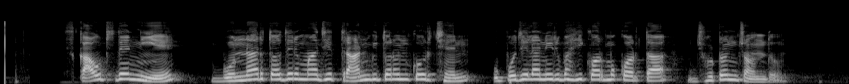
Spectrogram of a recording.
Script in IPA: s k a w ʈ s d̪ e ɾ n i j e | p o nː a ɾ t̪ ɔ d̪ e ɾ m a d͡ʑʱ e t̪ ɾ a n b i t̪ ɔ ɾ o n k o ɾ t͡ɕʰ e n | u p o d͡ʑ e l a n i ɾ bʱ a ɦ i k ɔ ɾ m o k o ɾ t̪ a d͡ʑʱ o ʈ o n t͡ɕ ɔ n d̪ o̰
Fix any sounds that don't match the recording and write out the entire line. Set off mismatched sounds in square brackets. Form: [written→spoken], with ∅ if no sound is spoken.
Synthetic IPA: s k a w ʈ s d̪ e ɾ n i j e | [p→b] o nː a ɾ t̪ ɔ d̪ e ɾ m a d͡ʑʱ e t̪ ɾ a n b i t̪ [ɔ→o] ɾ o n k o ɾ t͡ɕʰ e n | u p o d͡ʑ e l a n i ɾ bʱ a ɦ i k ɔ ɾ m o k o ɾ t̪ a d͡ʑʱ o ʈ o n t͡ɕ ɔ n d̪ o̰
